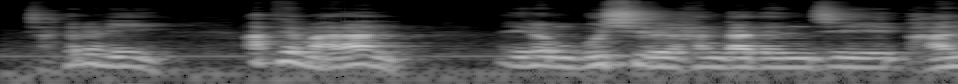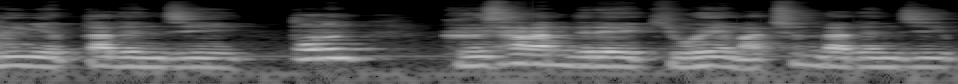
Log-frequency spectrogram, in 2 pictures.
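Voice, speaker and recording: A man pastor preaching a sermon in a church, conversational and animated, asking the congregation rhetorical questions. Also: a little high. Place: church sanctuary. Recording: echoey church hall from a distance.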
